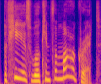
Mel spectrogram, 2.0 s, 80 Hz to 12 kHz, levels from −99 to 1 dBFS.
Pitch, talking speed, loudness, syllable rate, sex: 280 Hz, 175 wpm, -18 LUFS, 4.8 syllables/s, female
